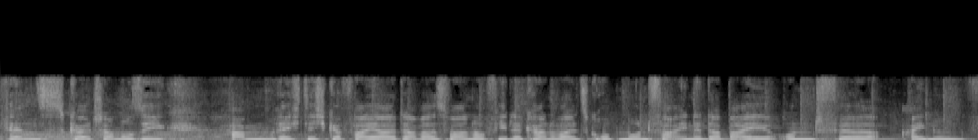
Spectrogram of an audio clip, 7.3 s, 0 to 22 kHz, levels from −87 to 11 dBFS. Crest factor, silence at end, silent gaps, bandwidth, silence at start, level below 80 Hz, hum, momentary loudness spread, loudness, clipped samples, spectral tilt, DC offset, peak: 18 dB; 0 s; none; 10 kHz; 0 s; -36 dBFS; none; 3 LU; -22 LUFS; under 0.1%; -5.5 dB/octave; under 0.1%; -4 dBFS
